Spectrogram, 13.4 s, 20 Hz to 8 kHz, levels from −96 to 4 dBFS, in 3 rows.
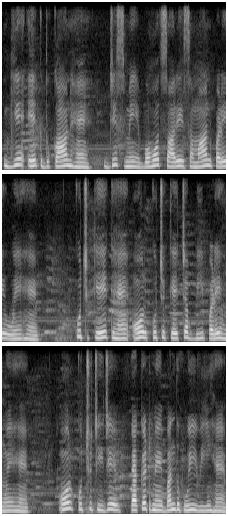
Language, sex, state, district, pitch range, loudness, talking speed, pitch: Hindi, female, Uttarakhand, Uttarkashi, 210-255 Hz, -18 LUFS, 135 wpm, 235 Hz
